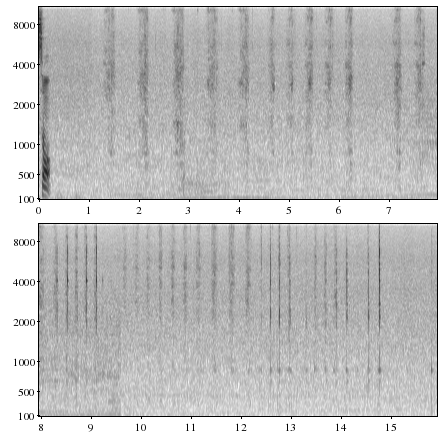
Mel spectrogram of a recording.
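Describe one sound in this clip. A knife scrapes and shaves a carrot in short strokes.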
